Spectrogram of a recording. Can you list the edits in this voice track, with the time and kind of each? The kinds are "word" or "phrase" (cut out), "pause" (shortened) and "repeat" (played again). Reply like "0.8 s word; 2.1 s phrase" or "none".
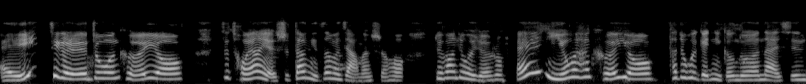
5.1 s pause

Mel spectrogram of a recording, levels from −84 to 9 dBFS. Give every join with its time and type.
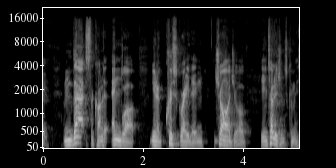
1.2 s word; 1.6 s word; 2.1 s word; 3.4 s word

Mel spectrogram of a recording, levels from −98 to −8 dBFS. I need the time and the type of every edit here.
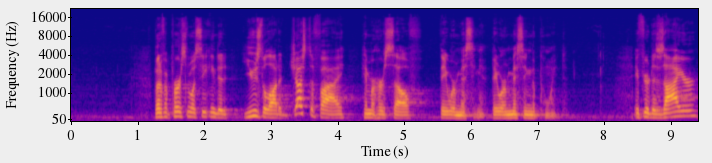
none

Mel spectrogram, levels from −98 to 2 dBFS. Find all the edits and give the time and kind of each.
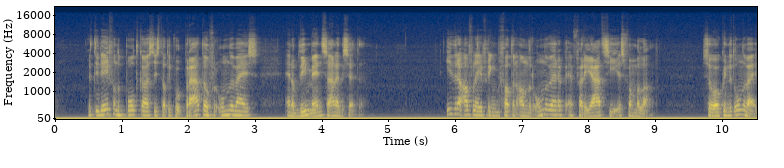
3.8 s word; 4.3 s word

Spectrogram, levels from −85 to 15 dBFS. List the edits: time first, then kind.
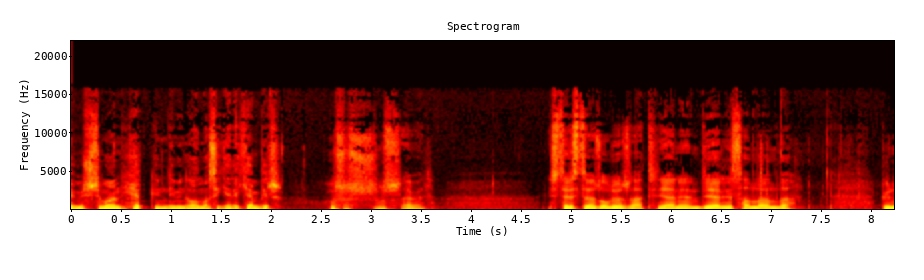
none

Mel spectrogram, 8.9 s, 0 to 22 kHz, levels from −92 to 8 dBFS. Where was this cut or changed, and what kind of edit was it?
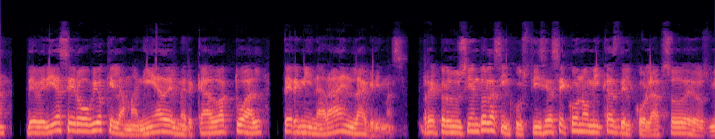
none

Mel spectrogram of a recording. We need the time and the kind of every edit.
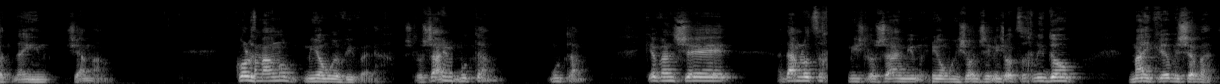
2.5 s word; 4.5 s word; 8.3 s word; 9.3 s word; 10.0 s word

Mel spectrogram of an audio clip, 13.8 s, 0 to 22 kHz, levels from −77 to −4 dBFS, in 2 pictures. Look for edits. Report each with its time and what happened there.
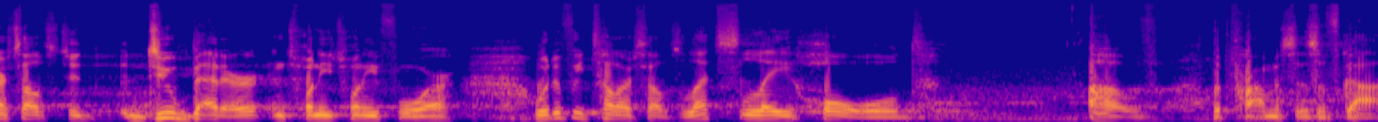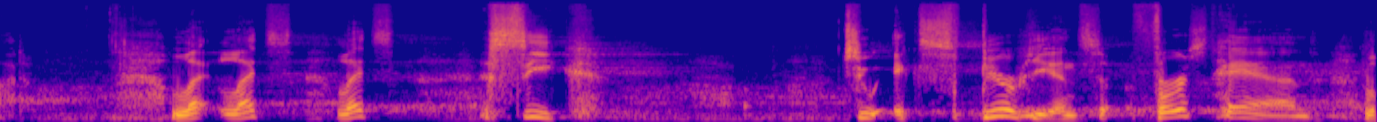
none

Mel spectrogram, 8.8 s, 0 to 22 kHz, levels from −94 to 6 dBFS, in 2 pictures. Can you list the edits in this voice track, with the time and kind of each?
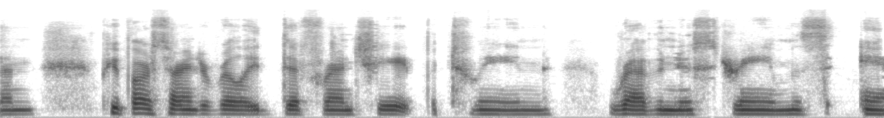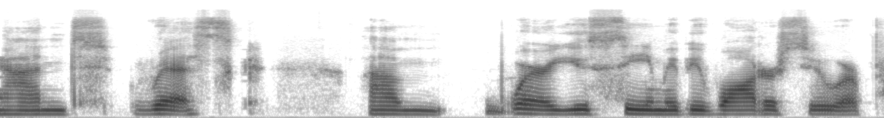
none

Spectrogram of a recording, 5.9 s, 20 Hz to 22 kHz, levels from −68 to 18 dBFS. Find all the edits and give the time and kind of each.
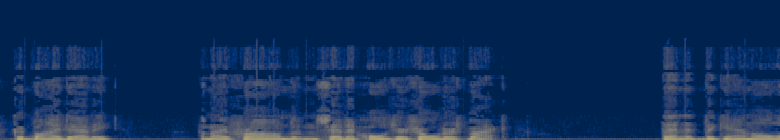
2.6 s word

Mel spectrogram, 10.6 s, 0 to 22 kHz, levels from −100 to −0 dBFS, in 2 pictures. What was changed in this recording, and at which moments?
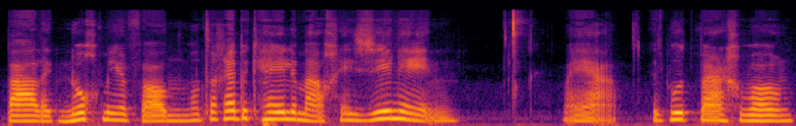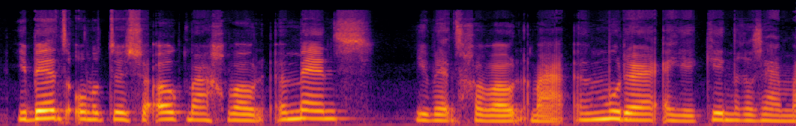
5.3 s pause; 8.8 s word

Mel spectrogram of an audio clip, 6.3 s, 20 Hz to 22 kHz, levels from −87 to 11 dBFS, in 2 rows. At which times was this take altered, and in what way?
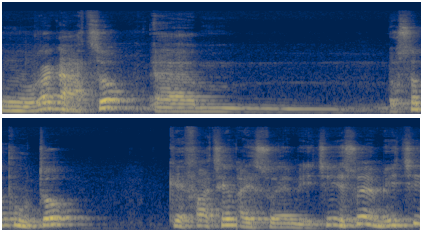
1.1 s word; 2.9 s word; 4.2 s pause; 4.9 s phrase

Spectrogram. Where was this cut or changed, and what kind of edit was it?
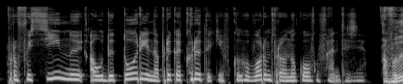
1.8 s word; 2.4 s word; 2.7 s word; 3.1 s word

